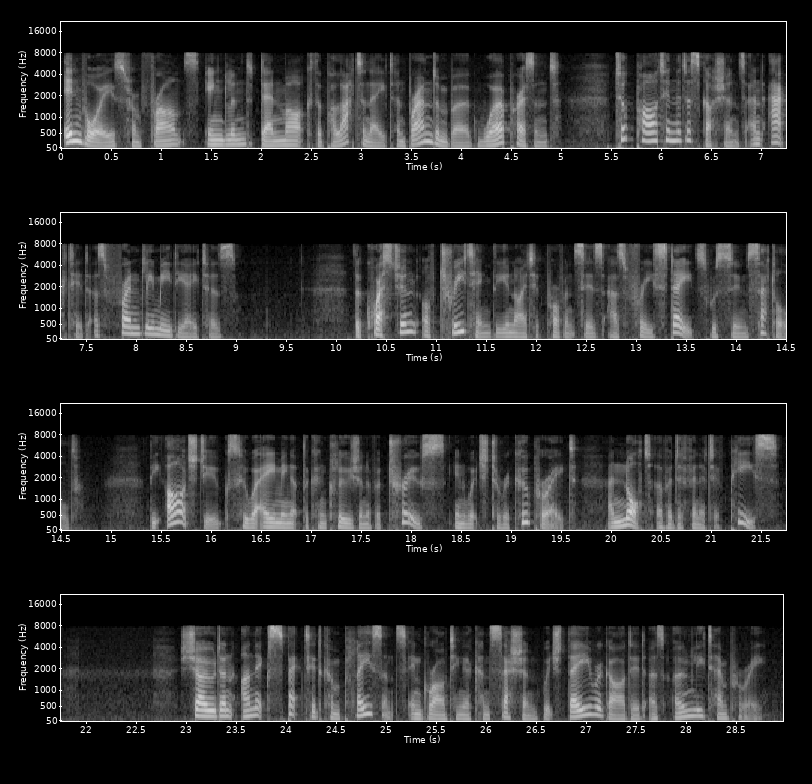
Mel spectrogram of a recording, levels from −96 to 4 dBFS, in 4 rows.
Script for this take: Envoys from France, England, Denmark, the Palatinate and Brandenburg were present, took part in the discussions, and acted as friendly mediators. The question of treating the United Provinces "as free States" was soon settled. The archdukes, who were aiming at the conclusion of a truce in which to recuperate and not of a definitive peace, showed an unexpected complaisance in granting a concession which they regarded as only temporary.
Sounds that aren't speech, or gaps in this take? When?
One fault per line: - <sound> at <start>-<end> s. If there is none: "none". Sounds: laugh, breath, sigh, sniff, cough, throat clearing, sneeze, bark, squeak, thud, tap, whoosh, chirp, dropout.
none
